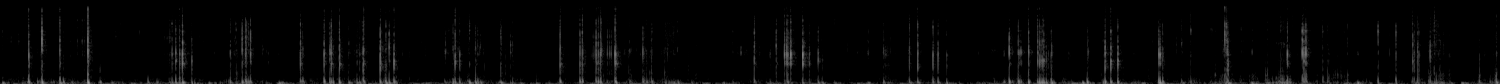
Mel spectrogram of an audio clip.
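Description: A round hair brush with stiff black plastic bristles on a hollow metal barrel has its bristles brushed across and flicked with a palm and fingertips. The result is a dense run of quick, dry crackling and scratchy ticks that spread from low thuds up to a bright, airy edge. The ticks cluster in uneven bursts throughout and die away almost instantly.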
